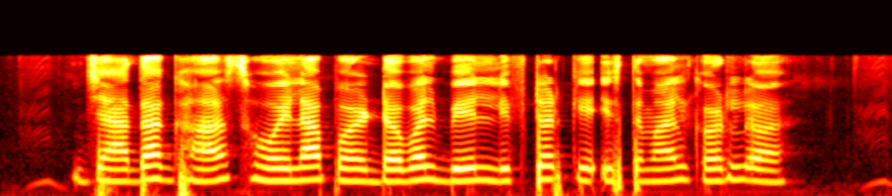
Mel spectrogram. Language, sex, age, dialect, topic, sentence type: Magahi, female, 18-24, Western, agriculture, statement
